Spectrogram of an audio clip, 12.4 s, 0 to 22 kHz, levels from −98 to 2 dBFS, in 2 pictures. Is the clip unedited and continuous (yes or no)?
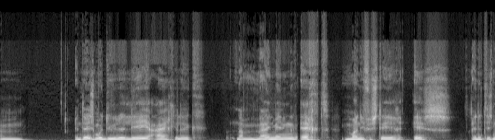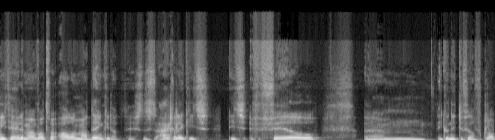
no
